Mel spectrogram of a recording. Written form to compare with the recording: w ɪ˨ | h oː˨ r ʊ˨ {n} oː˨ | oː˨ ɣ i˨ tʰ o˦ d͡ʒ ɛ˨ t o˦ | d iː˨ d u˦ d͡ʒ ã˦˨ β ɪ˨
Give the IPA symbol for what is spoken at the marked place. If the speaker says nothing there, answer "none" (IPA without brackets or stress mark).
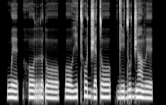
ɗ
